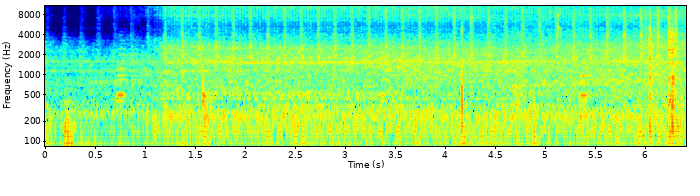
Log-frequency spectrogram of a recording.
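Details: Car engine after its second start of a chilly, rainy day: irregular light ticking over idle that increases with throttle, suspected mechanical, disappearing after 15–20 minutes; cause unknown.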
